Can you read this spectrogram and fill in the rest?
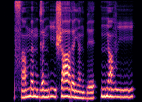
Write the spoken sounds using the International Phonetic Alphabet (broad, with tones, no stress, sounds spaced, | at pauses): s ã˨˦ m ɛ˦ m ɡ ɛ˧ ŋ iː˧ ʃ aː˦ ɾ ɛ˨ j ɛ̃˨ ɡ͡b e˨ | ɲ ã˦ v iː˧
